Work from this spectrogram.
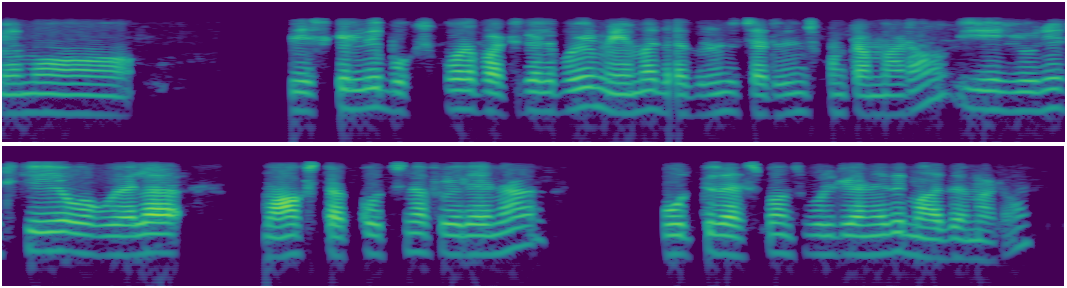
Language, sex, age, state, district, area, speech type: Telugu, male, 60+, Andhra Pradesh, Vizianagaram, rural, conversation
